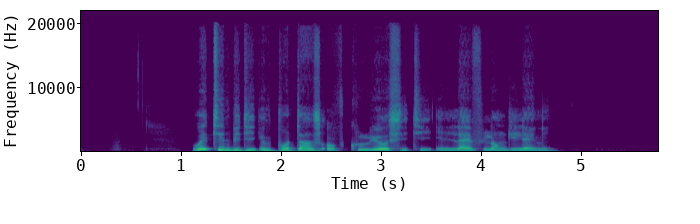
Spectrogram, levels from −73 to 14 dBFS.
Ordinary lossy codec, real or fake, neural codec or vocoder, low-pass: none; fake; autoencoder, 48 kHz, 32 numbers a frame, DAC-VAE, trained on Japanese speech; none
